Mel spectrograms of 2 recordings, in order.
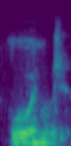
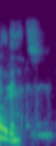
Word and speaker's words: would: Cuando estamos Sería la L, would. cuando vean una L en medio de una palabra, no la pronuncien, ¿ya?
